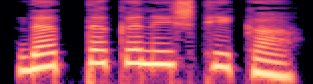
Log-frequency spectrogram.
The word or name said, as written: ದತ್ತಕನಿಷ್ಠಿಕ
